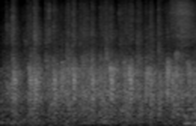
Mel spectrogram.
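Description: An audience at a National Assembly forum applauds for an opening speaker, giving a steady, moderately distant patter of many hands clapping with no voices on top.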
